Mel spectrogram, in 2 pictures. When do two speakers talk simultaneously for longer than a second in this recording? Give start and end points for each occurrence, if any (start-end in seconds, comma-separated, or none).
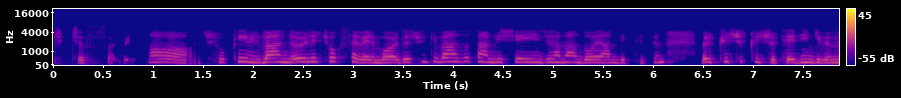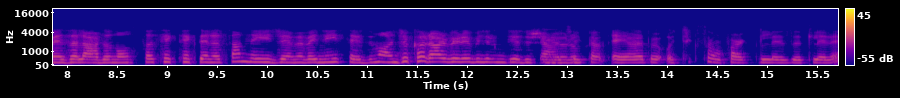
none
